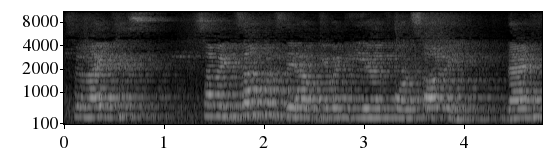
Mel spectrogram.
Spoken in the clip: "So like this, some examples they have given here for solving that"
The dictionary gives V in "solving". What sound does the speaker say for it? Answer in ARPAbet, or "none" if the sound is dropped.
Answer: none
